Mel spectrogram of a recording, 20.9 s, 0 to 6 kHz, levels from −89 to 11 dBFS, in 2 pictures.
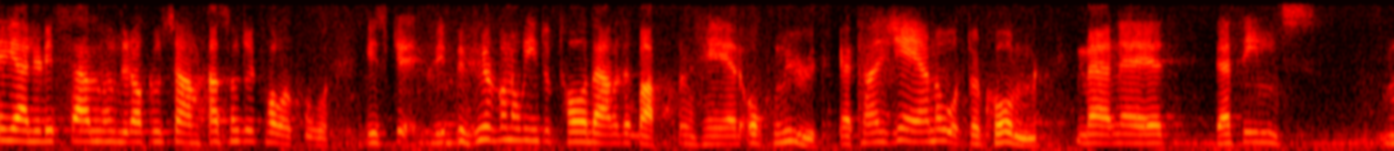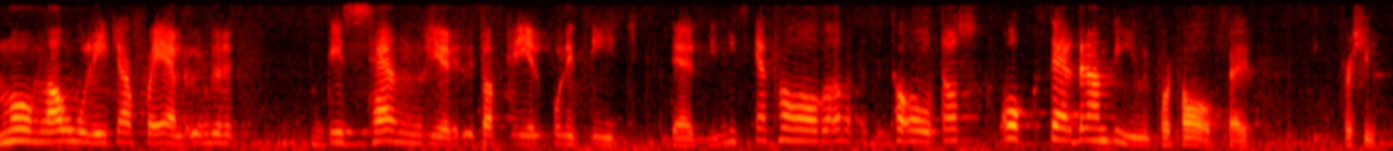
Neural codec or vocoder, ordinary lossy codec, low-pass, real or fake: codec, 16 kHz, 1 kbps, X-Codec, HuBERT features, trained on general audio; Opus, 32 kbps; 5.4 kHz; fake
